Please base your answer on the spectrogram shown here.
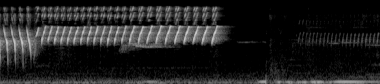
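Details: Canary in full rolling song, used as a lure to get other canaries singing; fast high trilled rolls pulsing about four per second, then a softer buzzy trill after a brief pause, with low hum underneath.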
